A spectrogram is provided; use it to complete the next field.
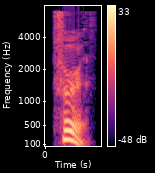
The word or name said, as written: firth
